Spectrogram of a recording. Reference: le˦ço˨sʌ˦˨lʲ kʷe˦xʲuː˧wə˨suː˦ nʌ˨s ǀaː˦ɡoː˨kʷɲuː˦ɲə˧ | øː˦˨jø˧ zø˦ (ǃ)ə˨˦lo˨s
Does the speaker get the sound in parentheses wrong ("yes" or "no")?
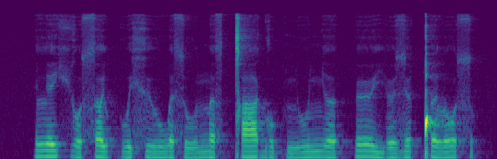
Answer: no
